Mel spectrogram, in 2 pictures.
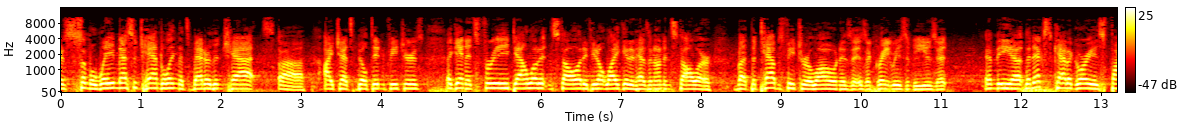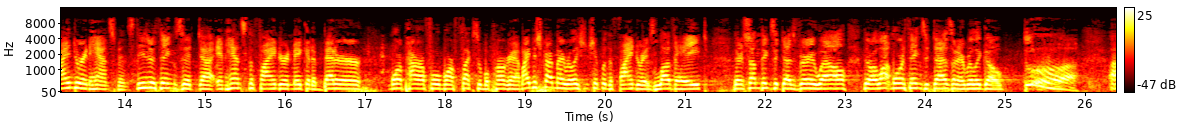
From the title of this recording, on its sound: live at Macworld Expo 2007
